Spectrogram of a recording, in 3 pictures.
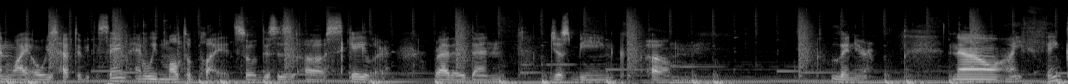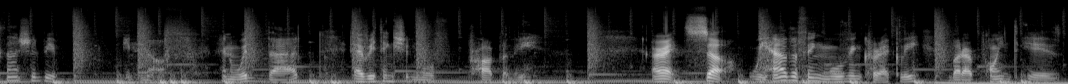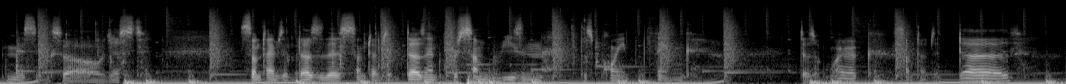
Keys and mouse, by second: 1.0 shift+8, 1.6 ctrl+s, 5.6 click, 11.4 click, 15.8 click, 20.9 click, 22.1 click, 22.4 ctrl+s, 24.2 click, 24.6 Return, 25.0 BackSpace, 25.6 BackSpace, 27.2 ctrl+s, 27.3 click.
